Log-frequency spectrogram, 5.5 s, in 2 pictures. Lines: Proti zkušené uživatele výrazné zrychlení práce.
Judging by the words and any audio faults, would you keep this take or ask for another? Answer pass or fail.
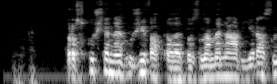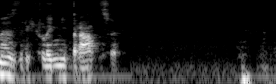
fail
